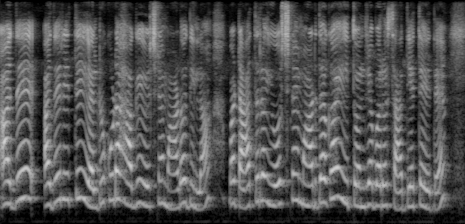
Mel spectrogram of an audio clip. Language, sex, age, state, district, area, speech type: Kannada, female, 18-30, Karnataka, Shimoga, rural, spontaneous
